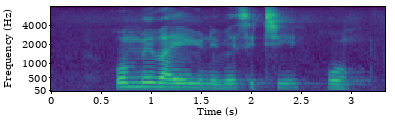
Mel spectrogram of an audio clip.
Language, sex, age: Northern Sotho, male, 19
